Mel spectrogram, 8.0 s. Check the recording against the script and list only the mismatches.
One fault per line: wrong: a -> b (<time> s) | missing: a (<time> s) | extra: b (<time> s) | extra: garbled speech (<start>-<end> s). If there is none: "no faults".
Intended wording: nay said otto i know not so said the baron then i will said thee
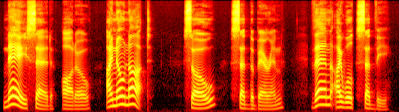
no faults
